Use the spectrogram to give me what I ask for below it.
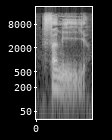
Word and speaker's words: familles: the plural form, les familles, okay, remember, chien, singular form, chien, same pronunciation, but you put this S, okay, final S, not pronounced, famille, singular form, famille, plural form, same pronunciation, S, not pronounced.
